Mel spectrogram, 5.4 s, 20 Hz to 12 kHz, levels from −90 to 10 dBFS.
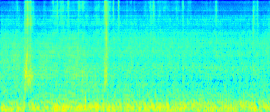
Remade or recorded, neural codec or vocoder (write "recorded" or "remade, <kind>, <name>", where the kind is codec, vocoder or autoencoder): remade, vocoder, Vocos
